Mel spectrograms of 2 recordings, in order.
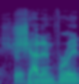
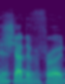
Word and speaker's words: Schadenfreude: Schadenfreude. Schadenfreude, yeah.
